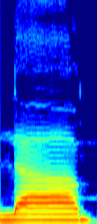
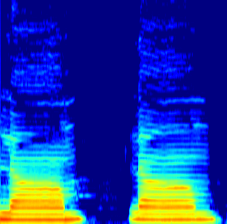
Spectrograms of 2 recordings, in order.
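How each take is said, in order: First: لام with no nasal sound at all; clear laam. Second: لام with the sound pushed through the nose; nasal laam. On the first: Teacher giving the correct لام after the wrong one. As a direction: say لام cleanly, nothing through the nose. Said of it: "اس میں ناک میں آواز نہیں جا رہی". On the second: Teacher demonstrating the nasal لام mistake. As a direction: say لام nasally as the wrong example. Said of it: "تو یہ ناک میں آواز جا رہی ہے". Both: Shown as a demonstration.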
